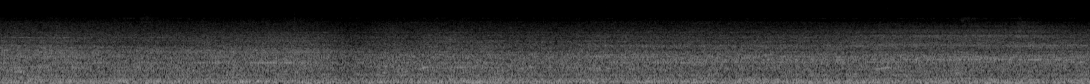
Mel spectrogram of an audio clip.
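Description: Steady distant vehicle rumble with no distinct events.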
